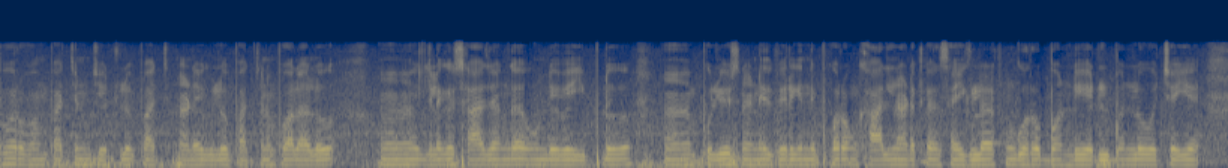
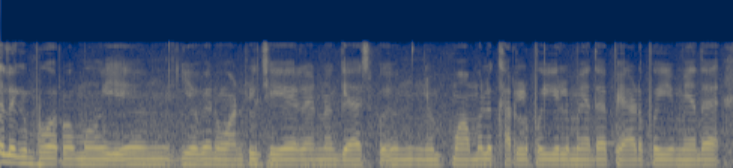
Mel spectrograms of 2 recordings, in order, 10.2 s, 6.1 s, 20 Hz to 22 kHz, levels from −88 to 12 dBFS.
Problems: constant background noise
